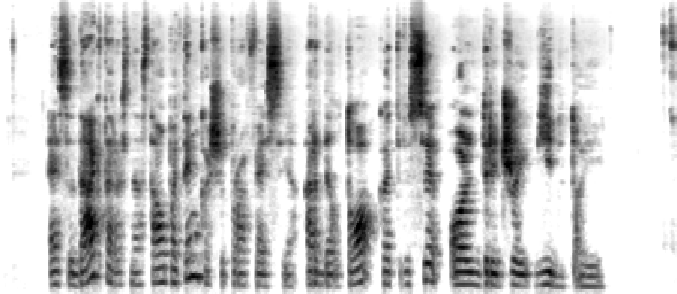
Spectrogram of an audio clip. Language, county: Lithuanian, Vilnius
